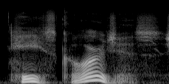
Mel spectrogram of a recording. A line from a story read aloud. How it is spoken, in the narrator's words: purred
